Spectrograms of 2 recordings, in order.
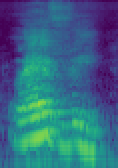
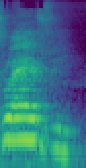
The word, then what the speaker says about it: leve: Pronuncia leve, porque o E está na sílaba fraca. Então, em vez de pronunciarmos e lermos conforme escrevemos, o E, leve, nós lemos leve. Nós acabamos trocando, na hora de ler, a pronúncia do E pela vogal I.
